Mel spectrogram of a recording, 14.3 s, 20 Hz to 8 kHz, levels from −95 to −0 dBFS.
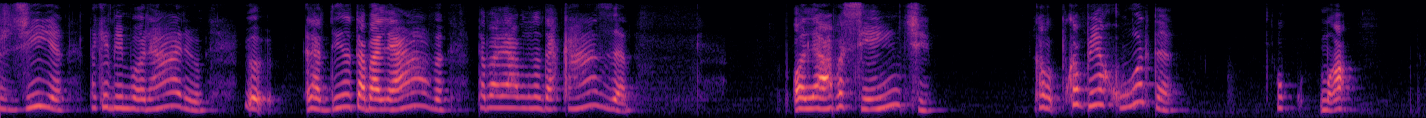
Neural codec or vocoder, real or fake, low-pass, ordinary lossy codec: none; real; 7.2 kHz; none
